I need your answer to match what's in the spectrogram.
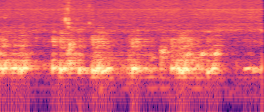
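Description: Bubbles of heated, fermenting gas gurgle up through city sewer water to the surface in a steady run of throaty, bubbling bursts, fairly loud, with no voices.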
